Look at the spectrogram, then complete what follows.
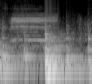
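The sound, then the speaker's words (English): Sheep bleat in a wavering, nasal chorus, with one louder bleat rising out of the group partway through before quieter calls continue. “Grazing sheep on land stolen from Darug people around Sydney was the growth industry for colonists.”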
